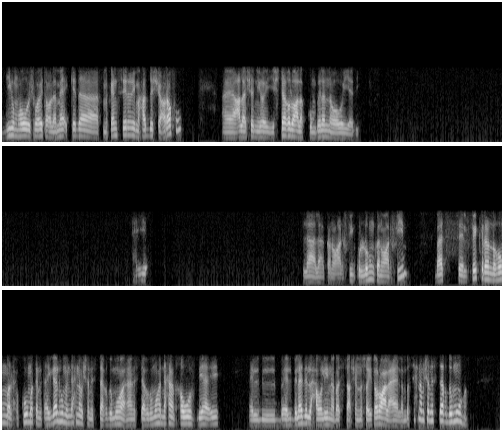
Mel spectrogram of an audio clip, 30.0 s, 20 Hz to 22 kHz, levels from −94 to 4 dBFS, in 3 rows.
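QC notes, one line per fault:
No faults found; the speech carries the band-limited character of an AMR narrowband mobile codec path at 12.2 kbps, with the line band running from about 250 Hz to 3.6 kHz.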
